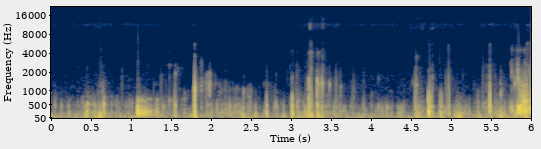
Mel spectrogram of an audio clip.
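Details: Frequent bubbling gurgles and deep, low growling rumbles from the abdomen in irregular bursts: active bowel sounds (borborygmi), normal stomach noises.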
